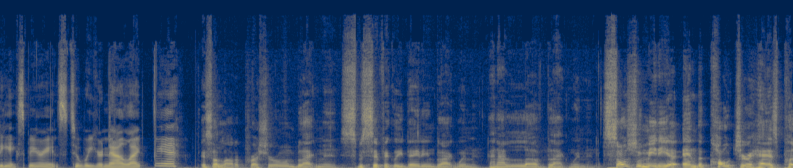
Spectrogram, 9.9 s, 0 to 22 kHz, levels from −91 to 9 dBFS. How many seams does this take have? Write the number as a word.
four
